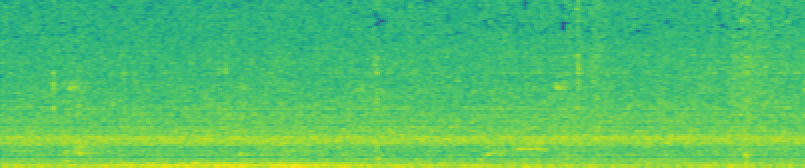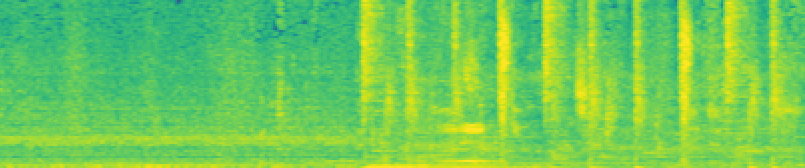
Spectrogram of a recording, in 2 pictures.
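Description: Film soundtrack heard from a projected movie: a steady drone of sustained held tones. About nine seconds in it changes to music with a beat and sliding pitched notes.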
